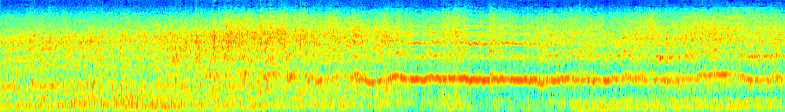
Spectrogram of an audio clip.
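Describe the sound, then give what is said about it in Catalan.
A car flees from the police at full speed, its tyres screeching in a long, loud squeal that wavers above a dense engine roar, continuous for the whole stretch. “Atracaments amb arma blanca, cotxes robats i fugides de la policia a tota velocitat.”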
